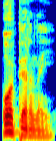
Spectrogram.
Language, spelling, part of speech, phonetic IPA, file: Russian, оперный, adjective, [ˈopʲɪrnɨj], Ru-оперный.ogg
- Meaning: 1. opera 2. operatic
